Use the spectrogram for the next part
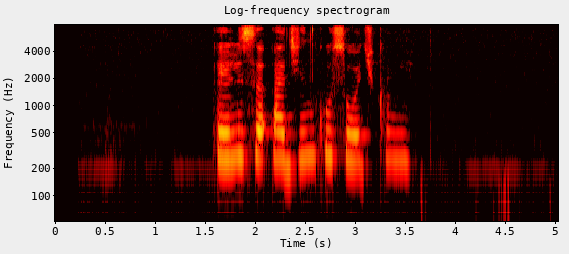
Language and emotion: Russian, neutral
